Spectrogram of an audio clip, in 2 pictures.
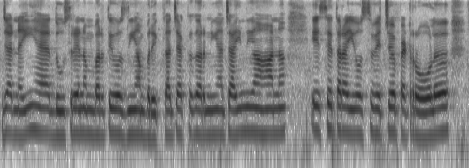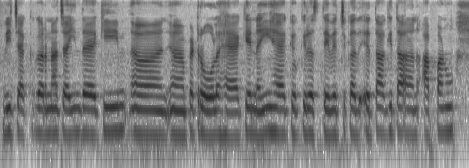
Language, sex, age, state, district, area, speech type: Punjabi, female, 30-45, Punjab, Muktsar, urban, spontaneous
